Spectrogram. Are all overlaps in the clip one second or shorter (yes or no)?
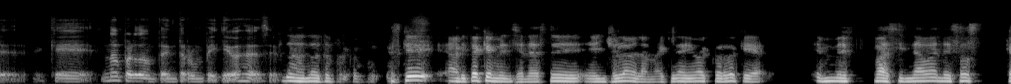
yes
